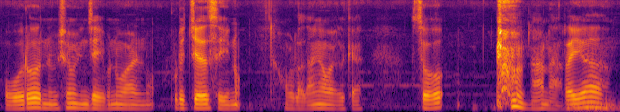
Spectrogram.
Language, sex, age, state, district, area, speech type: Tamil, male, 18-30, Tamil Nadu, Nagapattinam, rural, spontaneous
